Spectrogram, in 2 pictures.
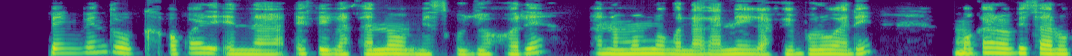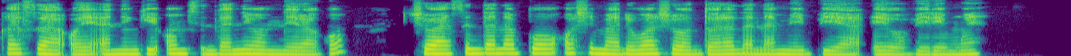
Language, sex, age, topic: Oshiwambo, male, 25-35, finance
